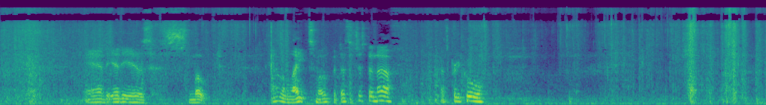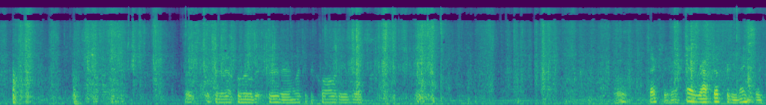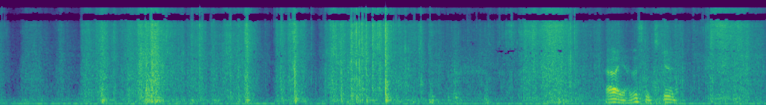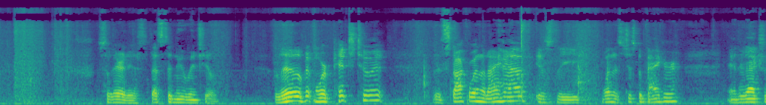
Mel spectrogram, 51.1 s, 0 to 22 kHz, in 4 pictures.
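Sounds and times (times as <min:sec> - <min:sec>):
packaging crinkling and rustling: 0:00.0 - 0:06.1, 0:06.9 - 0:39.7.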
